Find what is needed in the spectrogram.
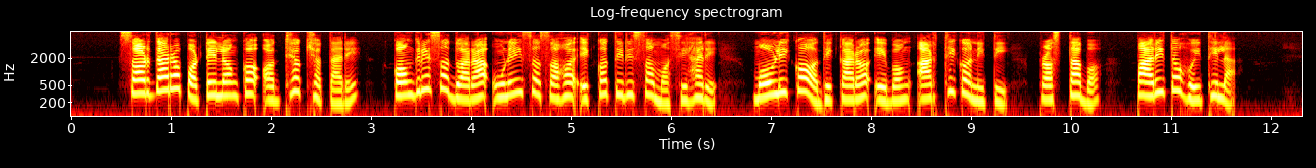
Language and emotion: Odia, neutral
